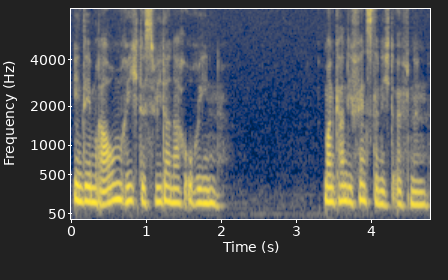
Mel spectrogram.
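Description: A woman reading her own radio essay in a slow, measured, reflective way. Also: low voice, fairly even intonation, mellow. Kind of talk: scripted radio essay narration.

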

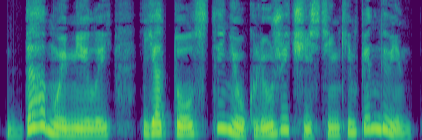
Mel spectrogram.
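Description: A man's voice: on the high side, very animated, slow, dark tone, dry recording, clean studio sound, full character voice. A man voicing a ruthless, domineering woman who mocks her partner in a cutting tone for an audiobook. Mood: purring. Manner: sneering, cutting. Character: cold, mocking, domineering woman, ruthless schemer. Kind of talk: audiobook character voice.

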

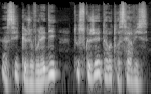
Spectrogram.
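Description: A man's voice: medium pitch, big pitch swings, normal speed, dark tone, slightly rough. A male reader voicing a weak, nervous young baronet in an audiobook, pleading and feebly defiant. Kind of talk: audiobook character reading.

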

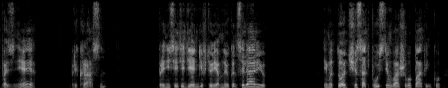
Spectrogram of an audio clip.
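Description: A man voicing a coarse, rude male bailiff in a storybook reading, loud and mocking. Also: medium pitch, sing-song, measured pace, pauses often, breathy edge, no echo, voice pushed up.

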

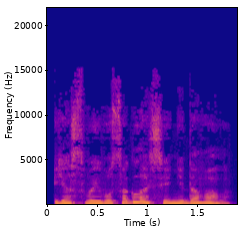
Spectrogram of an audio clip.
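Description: A reader voicing a stubborn, defiant young female student in a fantasy audiobook, speaking in a quiet, guarded way. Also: mid-range voice, brisk, breathy edge.

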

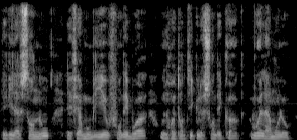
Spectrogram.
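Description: A man's voice: fairly low pitch, fairly even intonation, moderate pace, warm tone, natural voice. A man voicing a shy, naive young clerk who dreams of solitude. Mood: dreamy. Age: young adult.

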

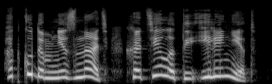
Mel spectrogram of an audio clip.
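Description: A woman voicing a spoiled young princess who turns from sweetly innocent to shrill and furious in an audiobook. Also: lively intonation, moderate pace, no echo, clean studio sound. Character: haughty young princess, spoiled, quick to rage. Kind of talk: audiobook character voice.

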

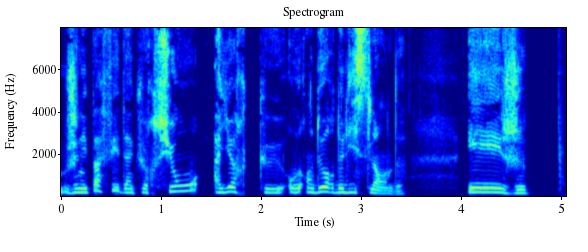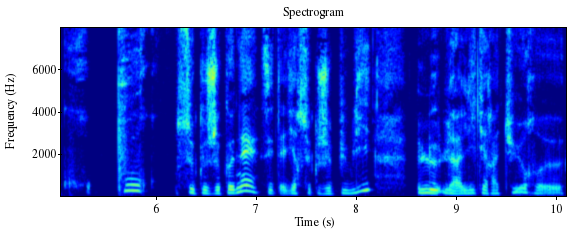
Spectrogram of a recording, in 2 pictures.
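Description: Gravelly older Frenchwoman telling an anecdote. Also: lowish voice, dry recording. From France. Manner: animated anecdote-telling, hesitant fillers. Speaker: publisher, interview guest. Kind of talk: radio interview, storytelling.

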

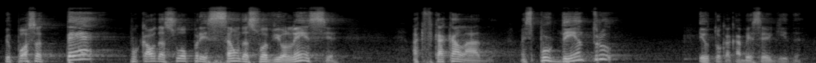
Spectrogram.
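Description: A man with a Brazilian Portuguese accent preaching a sermon as pastor, telling stories and acting out voices, swinging from quiet asides to loud emphatic peaks. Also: mid-range voice, big pitch swings, moderate pace, husky.

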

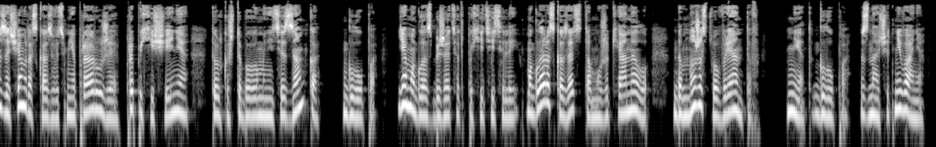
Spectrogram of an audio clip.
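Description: A woman's voice: on the low side, warm tone, no echo. A woman narrating a first-person audiobook in a wry, ironic storytelling manner, close to the mic.

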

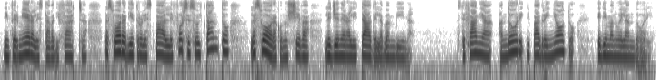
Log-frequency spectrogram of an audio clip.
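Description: A woman reading a novel aloud in a measured, expressive way. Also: lowish voice, no echo, highs cut off. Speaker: audiobook reader. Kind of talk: literary reading.

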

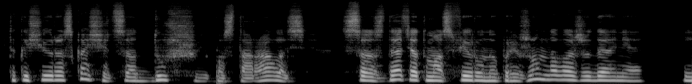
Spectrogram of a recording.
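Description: A woman narrates a first-person audiobook in a calm, steady way. Her voice is low and mellow. It is recorded close and dry, with no room sound. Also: dry recording.

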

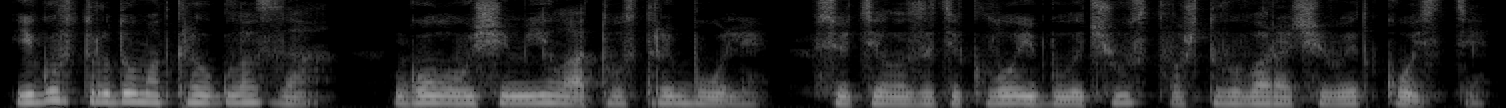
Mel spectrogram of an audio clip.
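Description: A woman reading a novel aloud in measured, dramatic scripted narration. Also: deep voice, fairly even intonation, mellow. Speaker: audiobook narrator.

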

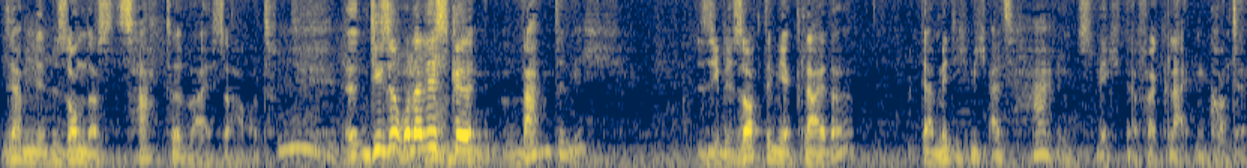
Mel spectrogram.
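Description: An actor playing a boastful baron who spins tall tales with theatrical pauses and grand flourishes in a children's audio drama. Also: male voice, lowish voice, huge pitch swings. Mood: grand storytelling.

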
